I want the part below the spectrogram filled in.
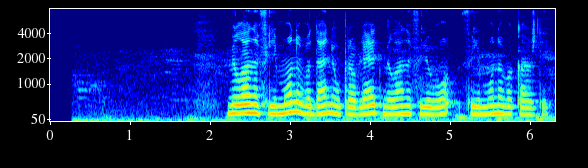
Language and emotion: Russian, neutral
